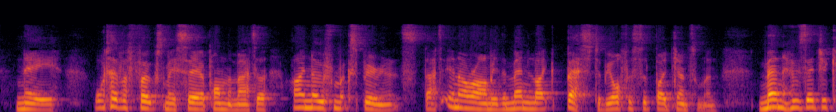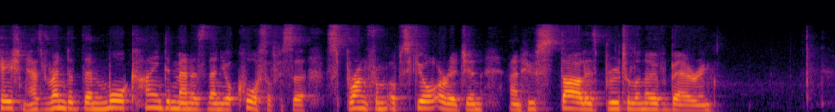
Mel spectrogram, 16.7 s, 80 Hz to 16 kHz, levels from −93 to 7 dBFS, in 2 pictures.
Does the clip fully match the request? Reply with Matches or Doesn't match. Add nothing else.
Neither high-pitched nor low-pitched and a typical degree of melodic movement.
Matches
